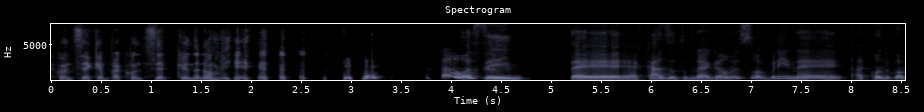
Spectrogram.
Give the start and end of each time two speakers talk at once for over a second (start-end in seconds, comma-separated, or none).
none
